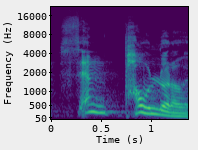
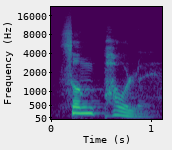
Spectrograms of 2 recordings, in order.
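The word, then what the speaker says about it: São Paulo: 해서 가장 큰 도시는 우리가 보통 사람들이 발음할 때 생파울로라고 해요. 생이라고 발음하는 사람 있고 그냥 성파울로라고 발음하는 사람도 있고 그래요. 근데 본래 영문 포교로면 앞에 성자예요. 성파울로예요.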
